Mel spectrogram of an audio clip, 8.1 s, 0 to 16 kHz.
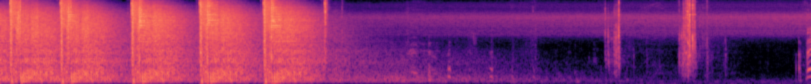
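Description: A PTR-91 rifle, an HK-style clone in .308, fires five rapid, loud shots about half a second apart. Each shot has a booming tail, and then comes a quieter stretch with a few faint distant clanks.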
